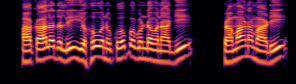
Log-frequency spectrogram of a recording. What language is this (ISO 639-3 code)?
kan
